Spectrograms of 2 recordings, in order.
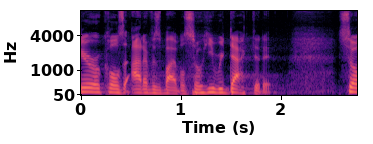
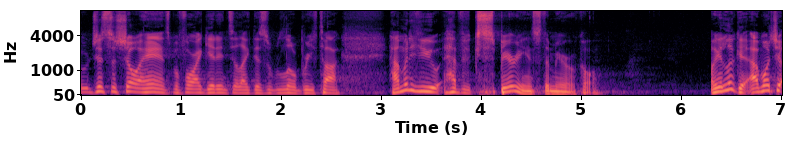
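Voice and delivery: normal talking voice

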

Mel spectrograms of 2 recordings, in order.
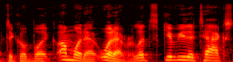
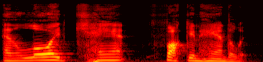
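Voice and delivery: ordinary talk, nothing marked

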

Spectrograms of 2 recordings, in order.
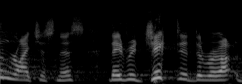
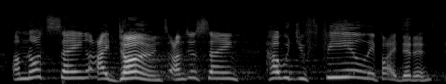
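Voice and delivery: flustered protest; 5 semitones higher, 7 dB louder than usual. Retold or imitated. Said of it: "I was like".

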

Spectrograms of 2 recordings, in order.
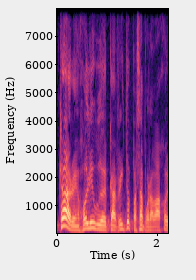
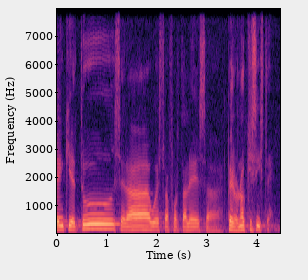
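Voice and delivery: slow, soft, lowered recitation; quiet scripture quote; 3 semitones lower, 5 dB quieter, slower than usual. Acted. Preacher quoting the Bible on quietness, hushed. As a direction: let the verse settle in calmly.

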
